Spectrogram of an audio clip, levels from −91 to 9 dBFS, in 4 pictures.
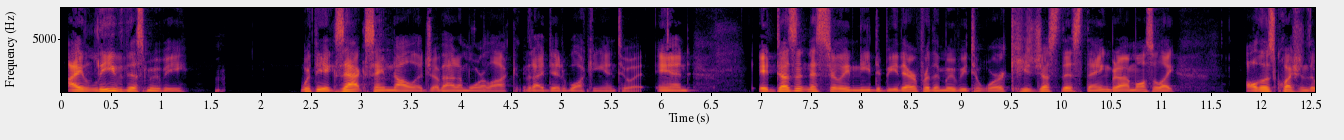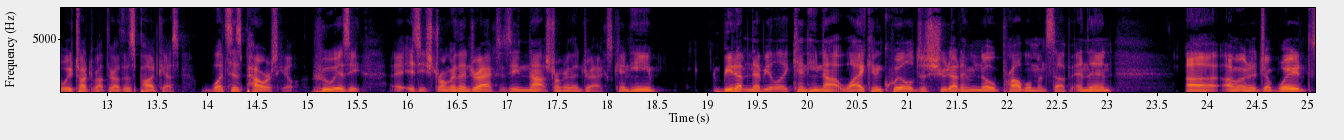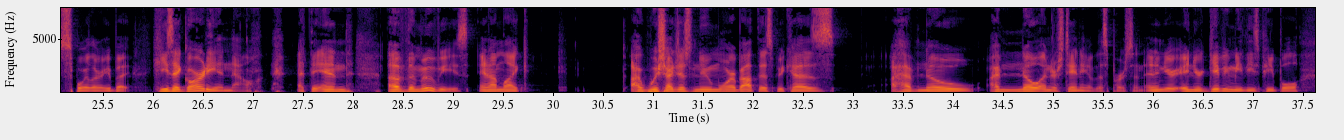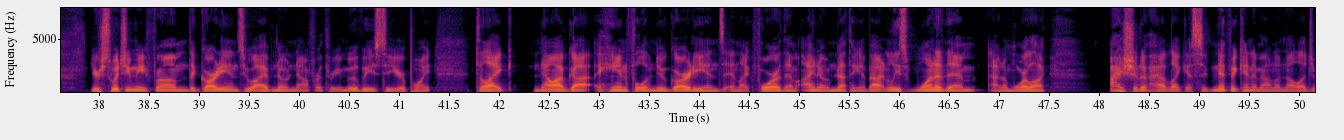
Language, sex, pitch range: English, male, 95-125 Hz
